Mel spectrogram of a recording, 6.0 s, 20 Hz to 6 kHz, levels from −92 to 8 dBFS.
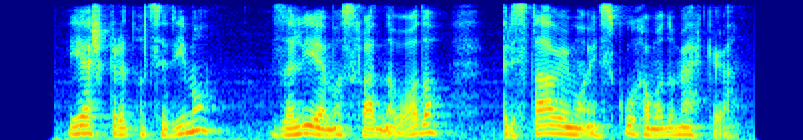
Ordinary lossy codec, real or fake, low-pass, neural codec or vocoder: none; real; 5.4 kHz; none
